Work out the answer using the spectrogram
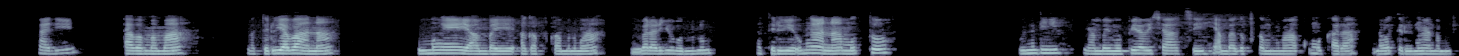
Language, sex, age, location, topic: Kinyarwanda, female, 18-24, Kigali, health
